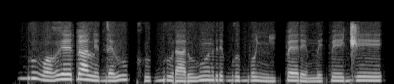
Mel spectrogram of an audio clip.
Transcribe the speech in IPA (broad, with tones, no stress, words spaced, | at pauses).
ɡ͡bu˦βɔ˨ɣɛ˦ ɗa˦lɪ˨dɛ˨vu˦ kʰu˨ɡ͡bu˦˨ɾa˨ ɾu˨βũ˦rɪ˦ ɡʷi˦bo˦ ɲi˨k͡pɛ˦ ɾe˨ me˨k͡peː˦d͡ʒeː˦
